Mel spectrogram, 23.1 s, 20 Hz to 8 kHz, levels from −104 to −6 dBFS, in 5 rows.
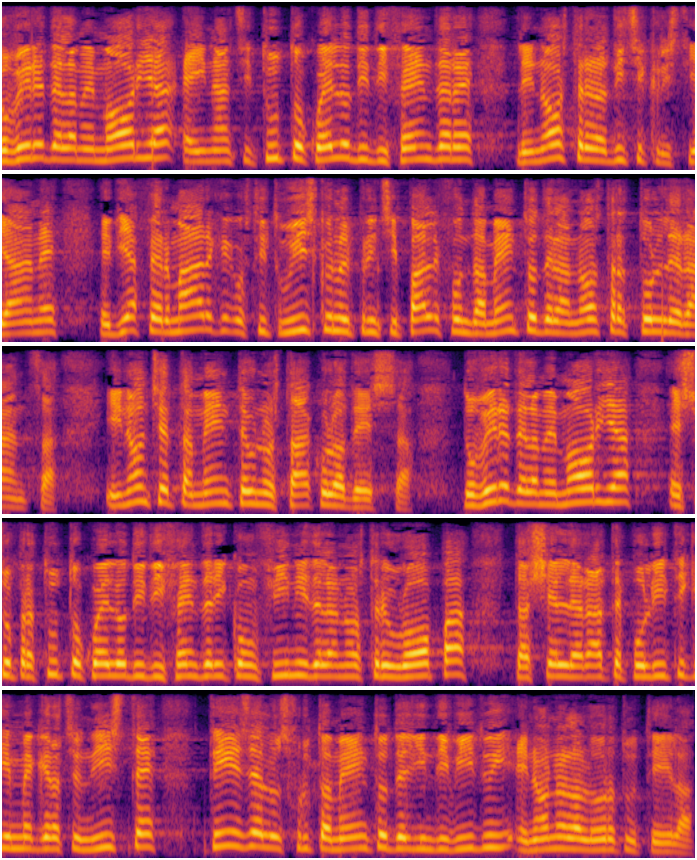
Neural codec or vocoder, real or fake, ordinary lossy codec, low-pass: none; real; MP3, 64 kbps; 7.2 kHz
